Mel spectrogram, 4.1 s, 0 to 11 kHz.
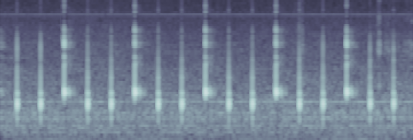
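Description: Metronome app on an iPad clicking in triplets at about 85 beats per minute: a brighter click on each beat with two duller clicks between, a little over four clicks a second.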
